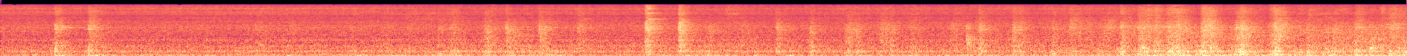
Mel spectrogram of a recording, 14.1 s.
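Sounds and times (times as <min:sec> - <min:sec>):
train running rumble: 0:00.0 - 0:14.0
wheels clacking over rail joints: 0:04.4 - 0:14.0.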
